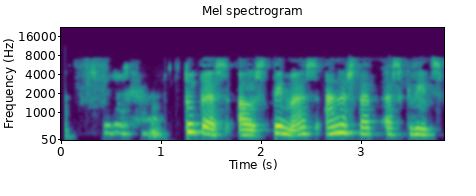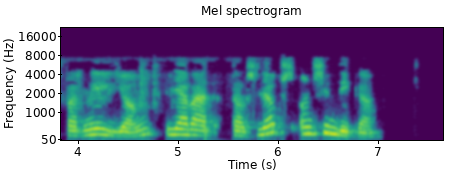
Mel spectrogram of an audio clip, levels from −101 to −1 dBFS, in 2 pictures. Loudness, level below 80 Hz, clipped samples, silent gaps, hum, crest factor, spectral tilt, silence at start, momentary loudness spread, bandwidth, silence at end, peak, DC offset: -16 LUFS; -58 dBFS; under 0.1%; none; none; 16 dB; -4.5 dB/octave; 0.05 s; 13 LU; 7.8 kHz; 0.7 s; -2 dBFS; under 0.1%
